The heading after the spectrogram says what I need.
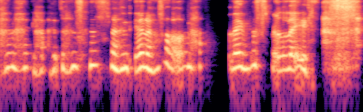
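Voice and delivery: high, loud, gushing and emotional. Retold or imitated. Retelling sharing while overcome, in a high gush. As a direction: gush it out like an overwhelmed devotee. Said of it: "being like".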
